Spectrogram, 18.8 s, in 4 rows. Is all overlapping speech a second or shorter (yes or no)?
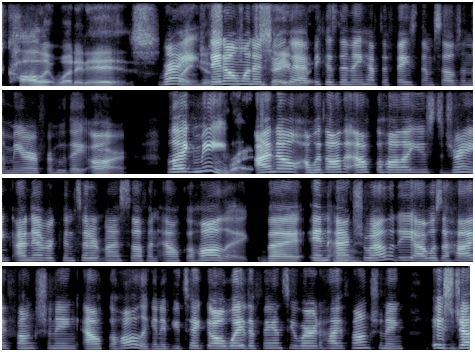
no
